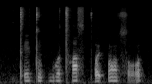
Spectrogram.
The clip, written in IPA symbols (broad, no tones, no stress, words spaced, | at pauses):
tʼetũʔɡʷʌtʰesˤ pʼyʔũsˤṵ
